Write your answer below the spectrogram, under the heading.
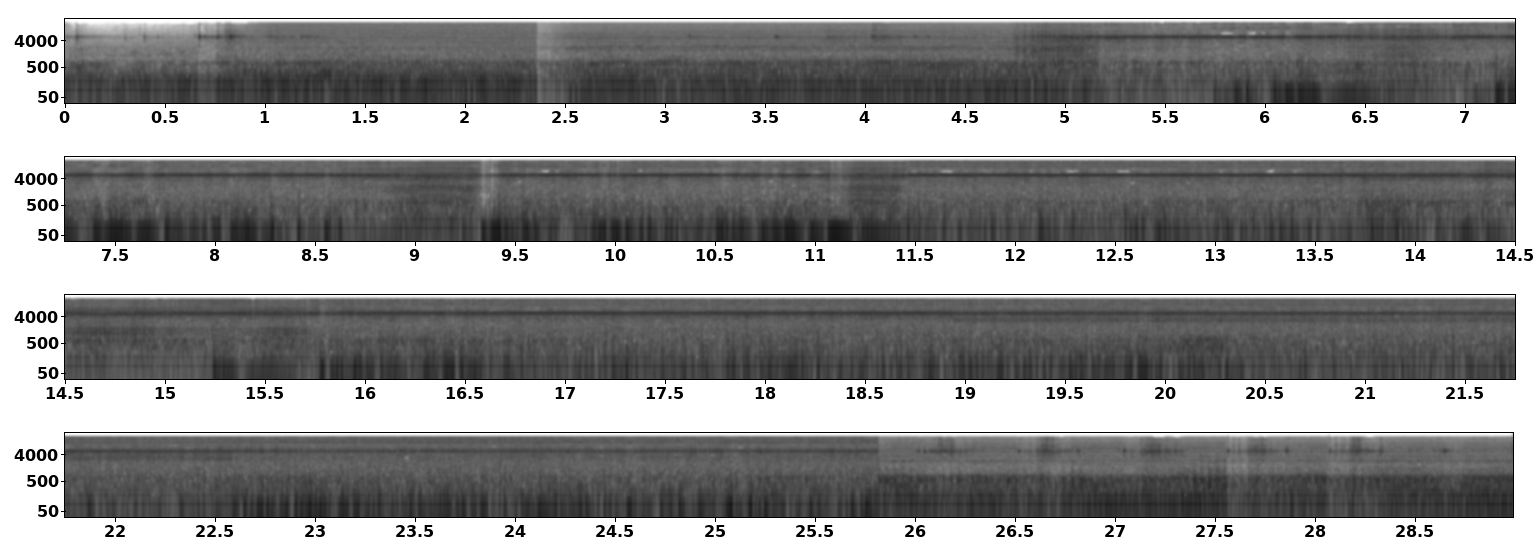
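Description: Electric motor driving a wire brush wheel that scrubs a rusty steel roller bearing, then a grinding wheel pressed against the bearing's steel race, giving a steady high-pitched squeal of metal being ground. The squeal starts about five seconds in and stops a few seconds before the end, leaving the motor running.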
